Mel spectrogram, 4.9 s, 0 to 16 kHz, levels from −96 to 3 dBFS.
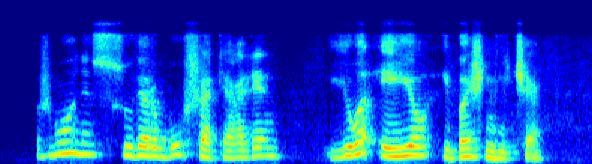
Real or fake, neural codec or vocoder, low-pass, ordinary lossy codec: fake; codec, 16 kHz, 0.8 kbps, ZipCodec; 7.2 kHz; Opus, 32 kbps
